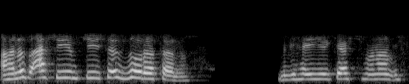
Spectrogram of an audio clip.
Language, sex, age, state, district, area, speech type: Kashmiri, male, 30-45, Jammu and Kashmir, Srinagar, urban, conversation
